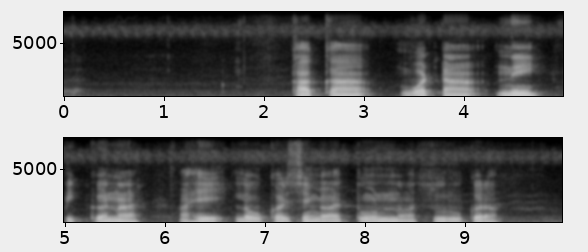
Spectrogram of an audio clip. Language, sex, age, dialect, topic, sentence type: Marathi, male, 36-40, Northern Konkan, agriculture, statement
